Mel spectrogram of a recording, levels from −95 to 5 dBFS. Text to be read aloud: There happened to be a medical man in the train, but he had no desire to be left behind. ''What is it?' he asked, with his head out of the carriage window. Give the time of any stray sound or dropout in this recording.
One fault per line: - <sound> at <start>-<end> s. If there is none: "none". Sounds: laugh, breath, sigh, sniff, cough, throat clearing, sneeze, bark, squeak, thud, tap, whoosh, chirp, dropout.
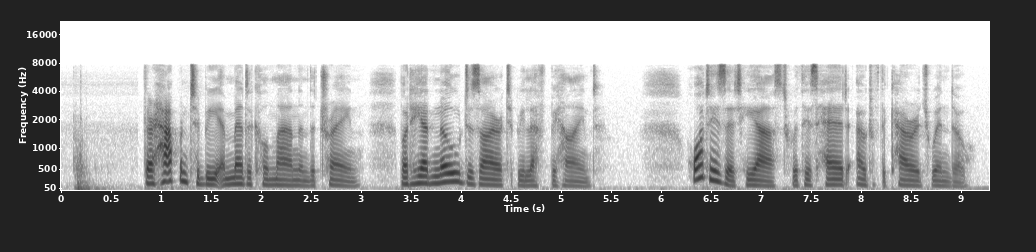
- thud at 0.1-0.6 s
